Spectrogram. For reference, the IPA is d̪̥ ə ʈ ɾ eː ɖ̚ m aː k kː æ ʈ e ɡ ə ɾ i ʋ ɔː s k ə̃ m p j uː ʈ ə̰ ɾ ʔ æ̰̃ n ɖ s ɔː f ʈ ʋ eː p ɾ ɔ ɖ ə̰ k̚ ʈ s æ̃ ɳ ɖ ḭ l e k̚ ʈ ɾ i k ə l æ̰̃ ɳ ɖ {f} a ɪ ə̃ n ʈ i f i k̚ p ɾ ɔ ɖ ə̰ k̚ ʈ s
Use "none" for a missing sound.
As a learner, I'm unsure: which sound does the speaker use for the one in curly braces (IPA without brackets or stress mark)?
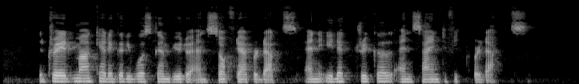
s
